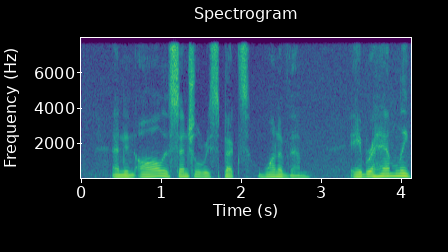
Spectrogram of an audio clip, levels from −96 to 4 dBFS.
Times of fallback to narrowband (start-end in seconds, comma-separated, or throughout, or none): none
